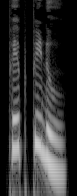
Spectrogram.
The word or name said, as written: ಪಾಪಟಿ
